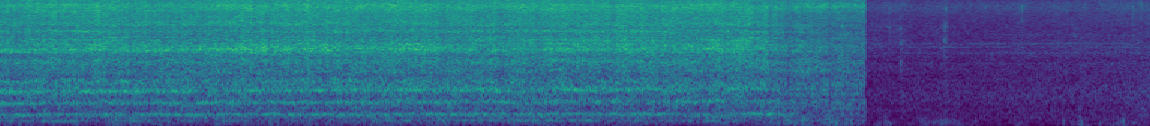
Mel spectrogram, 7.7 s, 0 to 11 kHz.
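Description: Thameslink Class 700 electric train running past close by, a loud steady rumble with a steady hum of several pitched tones. The sound cuts off abruptly about six seconds in, leaving a much quieter outdoor background.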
